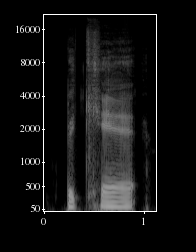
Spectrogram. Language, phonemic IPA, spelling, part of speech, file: Navajo, /pɪ̀kʰèːʔ/, bikeeʼ, noun, Nv-bikeeʼ.ogg
- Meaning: 1. his/her/its/their foot/feet 2. his/her/their shoes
